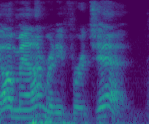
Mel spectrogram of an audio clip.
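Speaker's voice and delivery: mock cocky, boastful, bragging tone. A flight instructor retells his student's boast after a few flights, imitating cocky bragging. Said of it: "He's like".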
